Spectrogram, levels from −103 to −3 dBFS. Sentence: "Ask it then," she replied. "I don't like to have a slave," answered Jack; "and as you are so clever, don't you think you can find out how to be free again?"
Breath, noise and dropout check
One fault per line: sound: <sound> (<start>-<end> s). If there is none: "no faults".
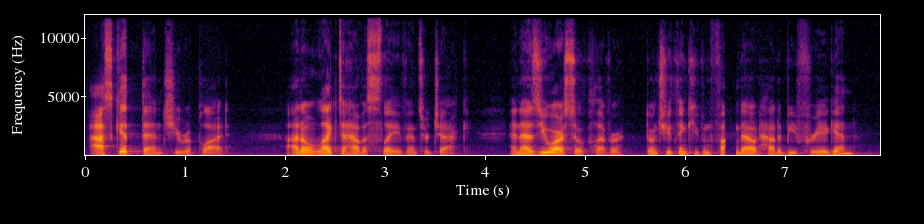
sound: dropout (6.4-6.5 s)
